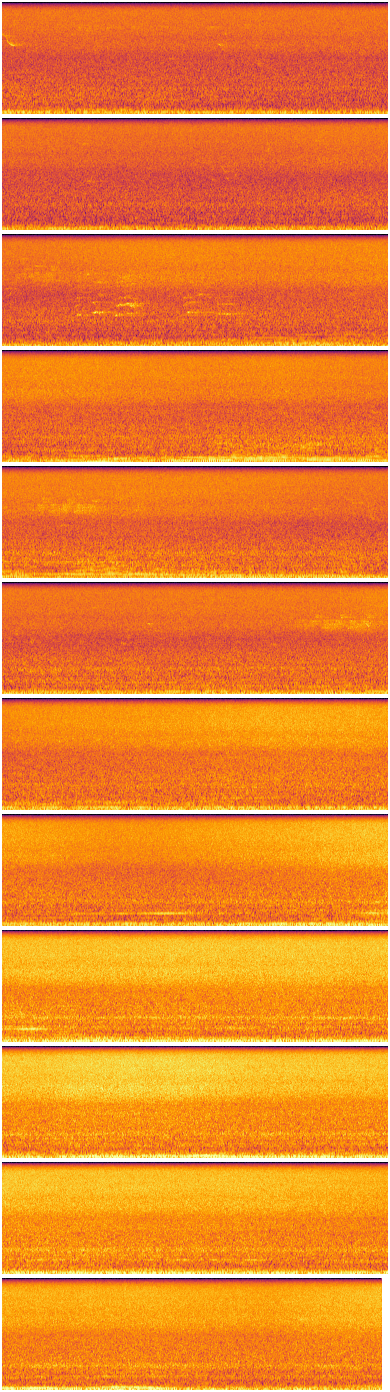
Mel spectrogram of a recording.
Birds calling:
Common Yellowthroat (Geothlypis trichas), unidentified bird, Red-winged Blackbird (Agelaius phoeniceus)

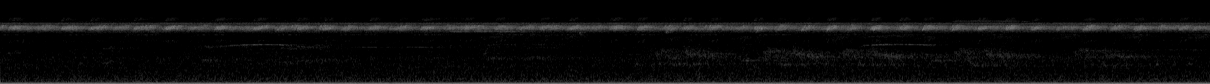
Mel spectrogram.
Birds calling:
Ringed Woodpecker (Celeus torquatus), Dusky-capped Flycatcher (Myiarchus tuberculifer), Black-faced Antthrush (Formicarius analis), Thrush-like Wren (Campylorhynchus turdinus)

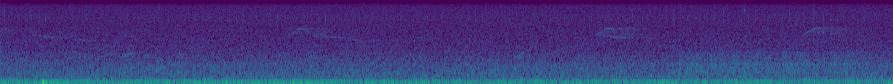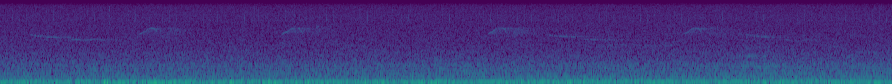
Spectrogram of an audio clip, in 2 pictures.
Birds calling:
Black-capped Chickadee (Poecile atricapillus), Yellow-bellied Sapsucker (Sphyrapicus varius), Eastern Phoebe (Sayornis phoebe)

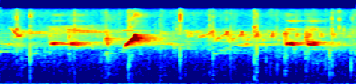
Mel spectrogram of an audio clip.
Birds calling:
Iiwi (Drepanis coccinea), Hawaii Creeper (Loxops mana)

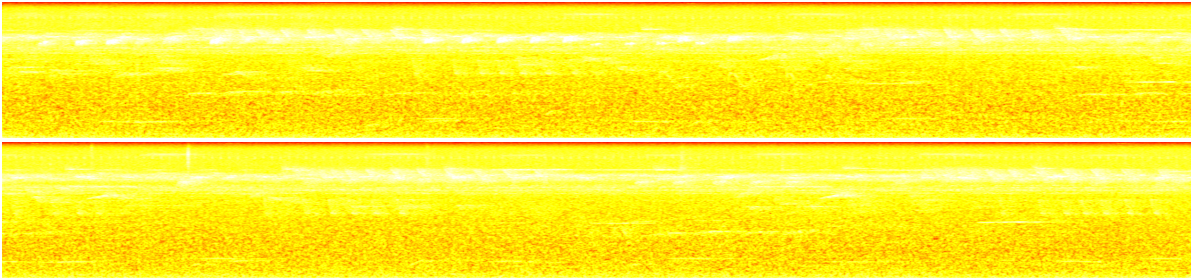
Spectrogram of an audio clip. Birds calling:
Piratic Flycatcher (Legatus leucophaius), Black-billed Thrush (Turdus ignobilis), Blue-gray Saltator (Saltator coerulescens), Undulated Tinamou (Crypturellus undulatus), White-winged Becard (Pachyramphus polychopterus), Little Tinamou (Crypturellus soui)

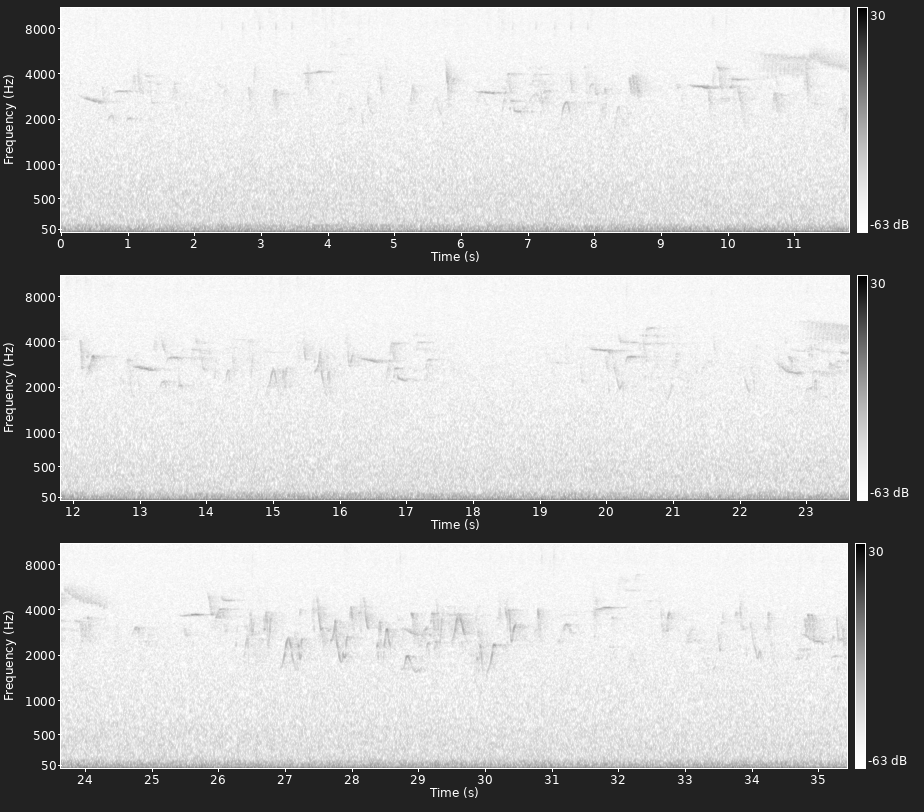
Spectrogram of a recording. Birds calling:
Black-headed Grosbeak (Pheucticus melanocephalus), Hermit Thrush (Catharus guttatus), Orange-crowned Warbler (Leiothlypis celata)

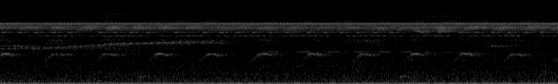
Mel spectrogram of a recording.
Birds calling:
Plain-winged Antshrike (Thamnophilus schistaceus), Buff-breasted Wren (Cantorchilus leucotis), Amazonian Trogon (Trogon ramonianus), Amazonian Motmot (Momotus momota), Spot-winged Antshrike (Pygiptila stellaris), Striped Woodcreeper (Xiphorhynchus obsoletus)

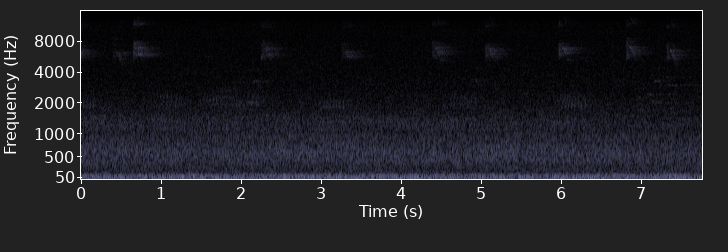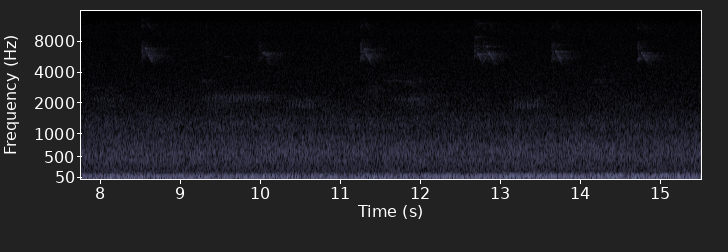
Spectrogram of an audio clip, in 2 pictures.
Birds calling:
Eastern Kingbird (Tyrannus tyrannus), Wood Thrush (Hylocichla mustelina)

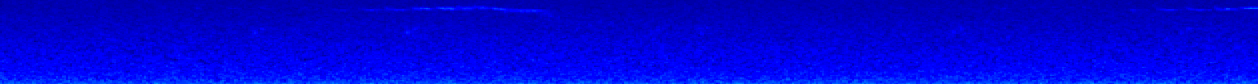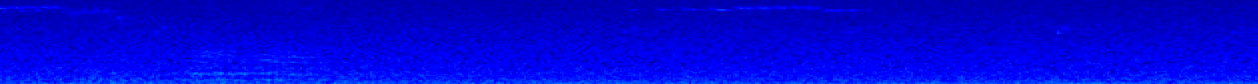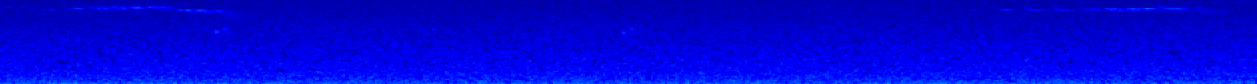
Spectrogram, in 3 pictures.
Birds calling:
Golden-crowned Kinglet (Regulus satrapa), Western Tanager (Piranga ludoviciana)

